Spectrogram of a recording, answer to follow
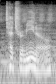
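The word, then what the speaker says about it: tetromino: So it's not tetramino, and it's not tetramino. It's tetramino.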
